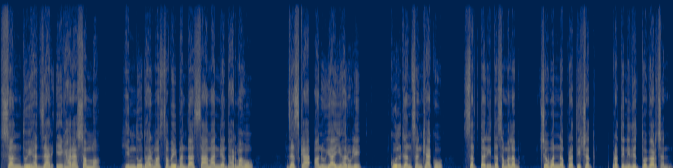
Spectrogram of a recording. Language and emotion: Nepali, neutral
